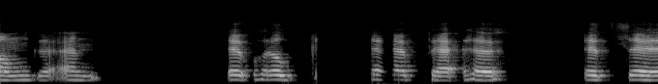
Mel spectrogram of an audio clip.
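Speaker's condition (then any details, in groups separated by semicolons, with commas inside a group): Cerebral palsy; previously muscle relaxants for leg spasms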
